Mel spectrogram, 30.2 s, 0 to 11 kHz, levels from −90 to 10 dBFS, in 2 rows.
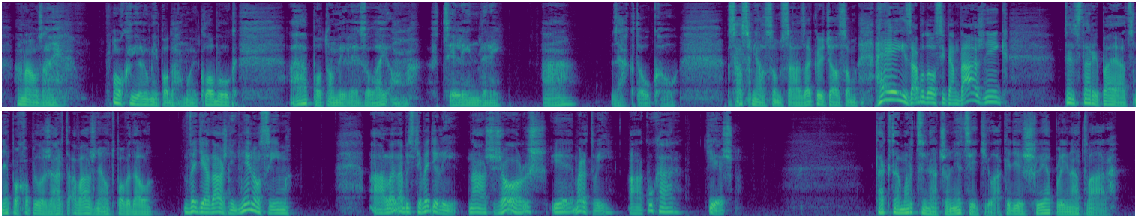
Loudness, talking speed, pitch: -26 LUFS, 120 wpm, 95 Hz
